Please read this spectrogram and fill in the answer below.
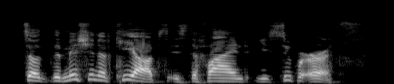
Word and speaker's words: Cheops: Cheops. Yeah, the CH is Greek. It's a K sound. And that name actually does go back to Egypt, right? The Great Pyramid, yeah. Right. So the mission of Cheops is to find super Earths.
